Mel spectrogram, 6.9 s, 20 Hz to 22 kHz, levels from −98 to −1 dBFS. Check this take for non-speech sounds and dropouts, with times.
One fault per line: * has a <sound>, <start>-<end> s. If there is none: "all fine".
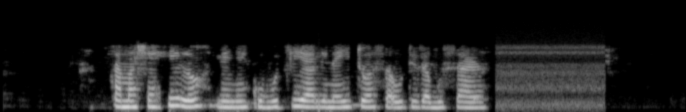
all fine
